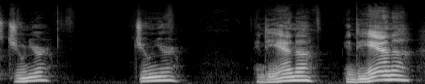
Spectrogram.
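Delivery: soft, hushed calling of a name; imitated whisper. Preacher imitating the dad whispering to Indiana, hushed. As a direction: gently whisper the name, close by. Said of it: "the power of the whisper".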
